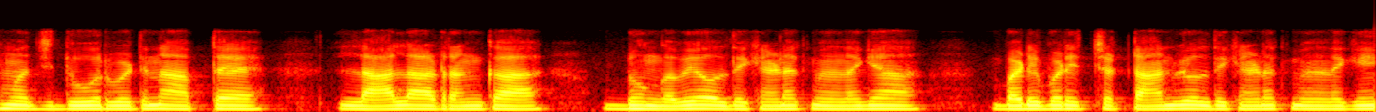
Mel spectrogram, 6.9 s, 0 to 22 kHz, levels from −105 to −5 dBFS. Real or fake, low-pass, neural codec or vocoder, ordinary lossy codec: real; 7.2 kHz; none; Opus, 24 kbps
